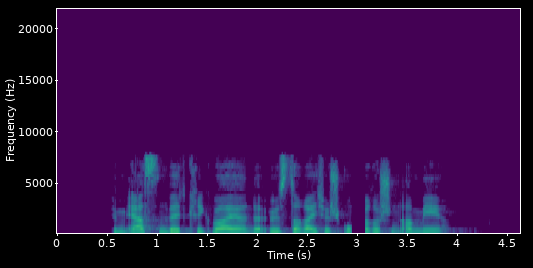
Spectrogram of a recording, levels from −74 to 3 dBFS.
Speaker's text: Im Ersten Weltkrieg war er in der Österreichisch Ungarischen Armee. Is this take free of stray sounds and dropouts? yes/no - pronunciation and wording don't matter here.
no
